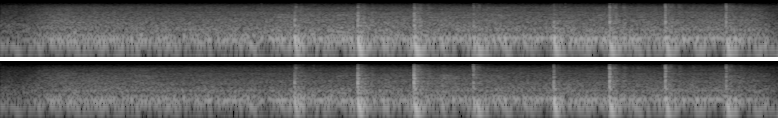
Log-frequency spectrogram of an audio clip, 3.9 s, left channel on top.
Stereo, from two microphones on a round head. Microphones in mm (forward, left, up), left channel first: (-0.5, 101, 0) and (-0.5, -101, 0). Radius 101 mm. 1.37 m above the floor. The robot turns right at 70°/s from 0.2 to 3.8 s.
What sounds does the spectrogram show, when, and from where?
1.5 s hammering: 20° right (ahead or behind), 0.9 m; by 3.8 s 5° left (ahead or behind), 0.9 m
